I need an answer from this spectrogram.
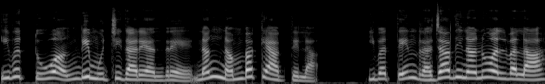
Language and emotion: Kannada, surprised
